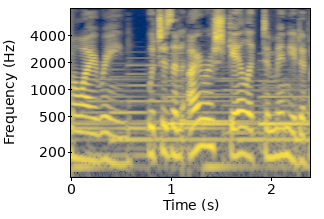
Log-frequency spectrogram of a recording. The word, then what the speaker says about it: Máirín: Maureen is the anglicized form of Máirín, pronounced Maireen, which is an Irish-Gaelic diminutive of Mary.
